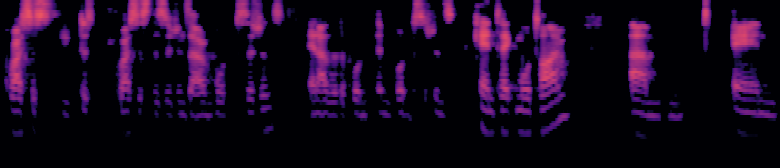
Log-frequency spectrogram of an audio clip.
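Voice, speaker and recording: A man's voice: medium pitch, a bit bright, poor audio. A man, a school board member, answering audience questions at a public lecture with many hesitant restarts. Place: parish hall.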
